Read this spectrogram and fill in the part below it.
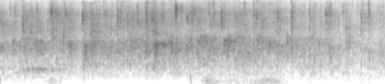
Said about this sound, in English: If you believe that tonight, will you give the Lord a hand clap of praise?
